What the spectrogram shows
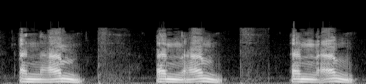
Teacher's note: نراعي الوقوف على حرف التاء بأنه مهموس، يعني نأتي بصفة الهمس فيها. أنعمت أنعمت أنعمت، ولا أقول أنعمت هكذا يعني بصوت شديد أو كذا، لا، بعض الهواء يصاحب حرف التاء. · أنعمت أنعمت أنعمت، ولا أقول أنعمت هكذا يعني بصوت شديد أو كذا، لا، بعض الهواء يصاحب حرف التاء. وهذه الكلمة نقف عليها بوجه واحد فقط، بالسكون المحض ولا روم ولا إشمام، لأنها منصوبة.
